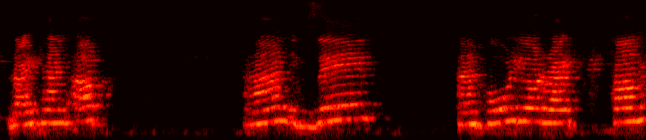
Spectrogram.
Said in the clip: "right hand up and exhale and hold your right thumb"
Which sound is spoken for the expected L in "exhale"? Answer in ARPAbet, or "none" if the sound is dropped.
N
